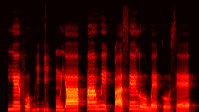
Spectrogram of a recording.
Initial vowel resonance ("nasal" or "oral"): nasal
